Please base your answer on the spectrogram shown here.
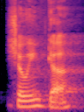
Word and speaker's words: Shoyinka: I'm going to mispronounce this name a lot, but I think it's pronounced Shoyinka.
